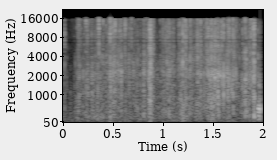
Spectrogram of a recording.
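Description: Close crinkling and rustling handling noise with scattered sharp clicks, as kit parts and packaging are handled near the microphone.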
